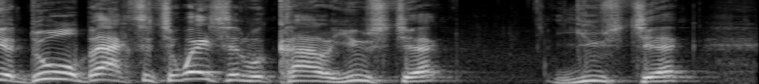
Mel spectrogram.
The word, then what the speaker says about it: Juszczyk: Because more than likely, it's going to be a dual-back situation with Kyle Juszczyk. Tyler, don't call me up and tell me how to say the name. That was it. That was Juszczyk, all right?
